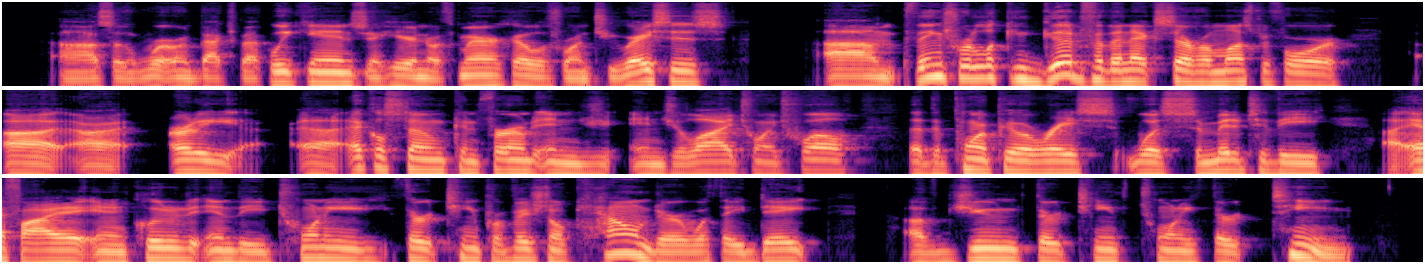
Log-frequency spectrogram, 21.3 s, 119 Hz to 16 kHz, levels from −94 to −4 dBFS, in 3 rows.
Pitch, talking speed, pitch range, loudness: 125 Hz, 175 wpm, 115-140 Hz, -19 LUFS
